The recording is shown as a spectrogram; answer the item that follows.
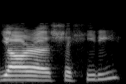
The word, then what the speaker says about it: Yara Shahidi: tinkerbell what's how do you say our name yara shahidi yeah um because she's great i feel that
